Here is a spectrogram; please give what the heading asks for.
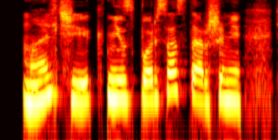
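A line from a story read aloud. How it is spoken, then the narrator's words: Giggling. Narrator (Russian): хихикнул Марко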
